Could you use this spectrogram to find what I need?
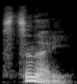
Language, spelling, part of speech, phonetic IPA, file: Russian, сценарий, noun, [st͡sɨˈnarʲɪj], Ru-сценарий.ogg
- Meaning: 1. scenario (outline or model of an expected or supposed sequence of events) 2. script (text of the dialogue and action for a drama) 3. scenery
